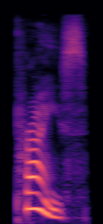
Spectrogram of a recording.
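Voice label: "price", English word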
